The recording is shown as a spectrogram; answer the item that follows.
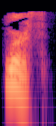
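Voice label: "worth", US English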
